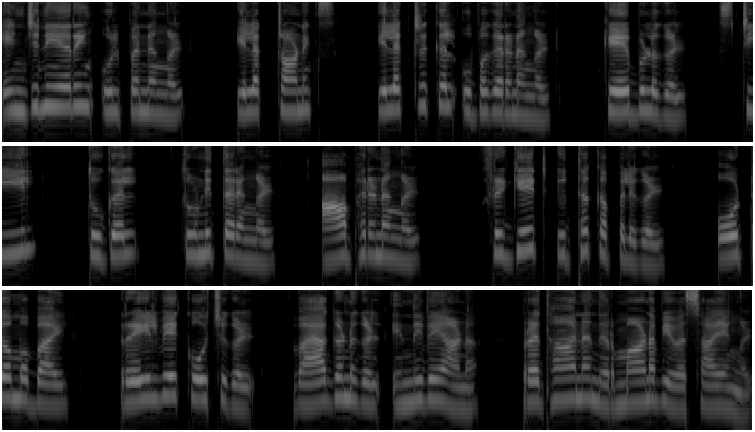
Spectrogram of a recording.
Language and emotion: Malayalam, neutral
